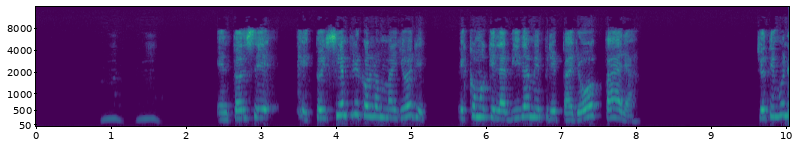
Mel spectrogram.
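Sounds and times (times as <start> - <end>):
woman humming mm-hm: 0.9 - 1.8.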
